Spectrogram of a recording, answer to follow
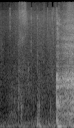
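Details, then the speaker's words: Demonstration by a physiotherapist of fingers being cracked: a faint click and then a sharper pop from the finger joints; knuckle cracking (joint cavitation). "다들 한 번쯤 이렇게 손을 뚜두둑 두두둑 하는 그런 소리들을 경험하신 적이 있나요"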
